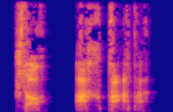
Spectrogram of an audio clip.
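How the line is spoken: Stern question. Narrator (Russian): спросил мистер Дарлинг строго

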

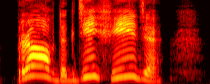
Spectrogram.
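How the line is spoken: Children shouting. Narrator (Russian): закричали ребята

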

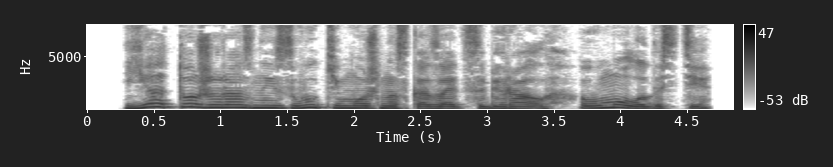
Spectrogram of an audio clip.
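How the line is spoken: Sighing. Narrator (Russian): вздохнул он

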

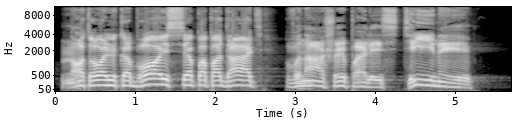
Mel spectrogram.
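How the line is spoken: Howl. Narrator (Russian): Взвыл угольщик

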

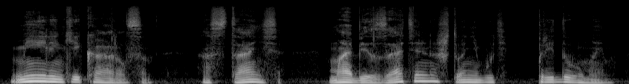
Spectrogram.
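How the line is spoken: Gentle pleading. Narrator (Russian): Гунила ласково попросила

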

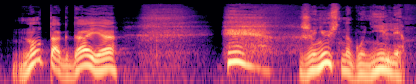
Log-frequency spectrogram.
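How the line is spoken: Small child sighing. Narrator (Russian): вздохнул малыш

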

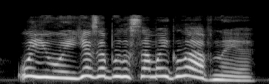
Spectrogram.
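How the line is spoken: Exclaimed. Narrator (Russian): воскликнула она

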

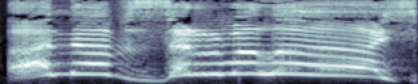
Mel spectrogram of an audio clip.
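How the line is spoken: Delighted shout. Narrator (Russian): в восторге закричал Карлсон, словно ему удалось проделать с паровой машиной самый интересный фокус

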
